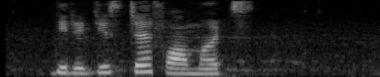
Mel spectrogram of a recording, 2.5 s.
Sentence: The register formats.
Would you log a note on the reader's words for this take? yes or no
no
